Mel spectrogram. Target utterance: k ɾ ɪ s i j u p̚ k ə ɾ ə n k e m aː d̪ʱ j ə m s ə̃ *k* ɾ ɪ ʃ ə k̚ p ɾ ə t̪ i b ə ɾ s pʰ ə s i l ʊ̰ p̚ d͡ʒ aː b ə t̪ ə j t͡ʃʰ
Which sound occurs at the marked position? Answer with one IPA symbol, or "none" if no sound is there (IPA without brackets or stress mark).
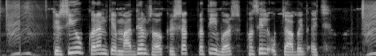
k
